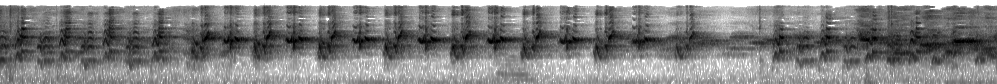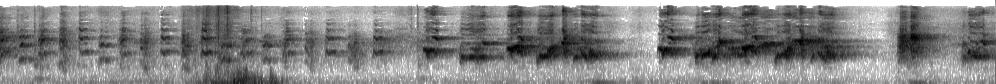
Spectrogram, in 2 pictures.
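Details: White-eared bulbul (Badrawi) song for training fledglings in singing and barwaz: a long continuous chattering warble, broken by a low thump near the middle, then clipped whistled phrases.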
